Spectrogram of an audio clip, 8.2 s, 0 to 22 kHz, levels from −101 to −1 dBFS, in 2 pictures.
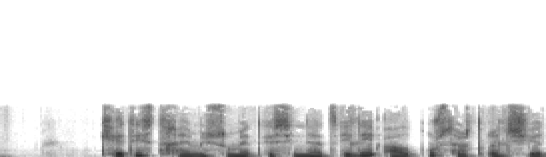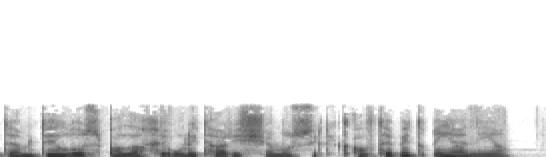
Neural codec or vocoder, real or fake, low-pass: none; real; 7.2 kHz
